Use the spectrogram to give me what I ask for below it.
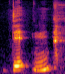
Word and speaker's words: didn't: didn't, which is pronounced didn't. But it can be pretty hard to hear that final negative part because the T is stopped short in your mouth.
